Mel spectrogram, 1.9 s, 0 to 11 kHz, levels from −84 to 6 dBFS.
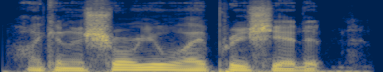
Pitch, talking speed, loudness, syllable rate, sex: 95 Hz, 220 wpm, -13 LUFS, 8.6 syllables/s, male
